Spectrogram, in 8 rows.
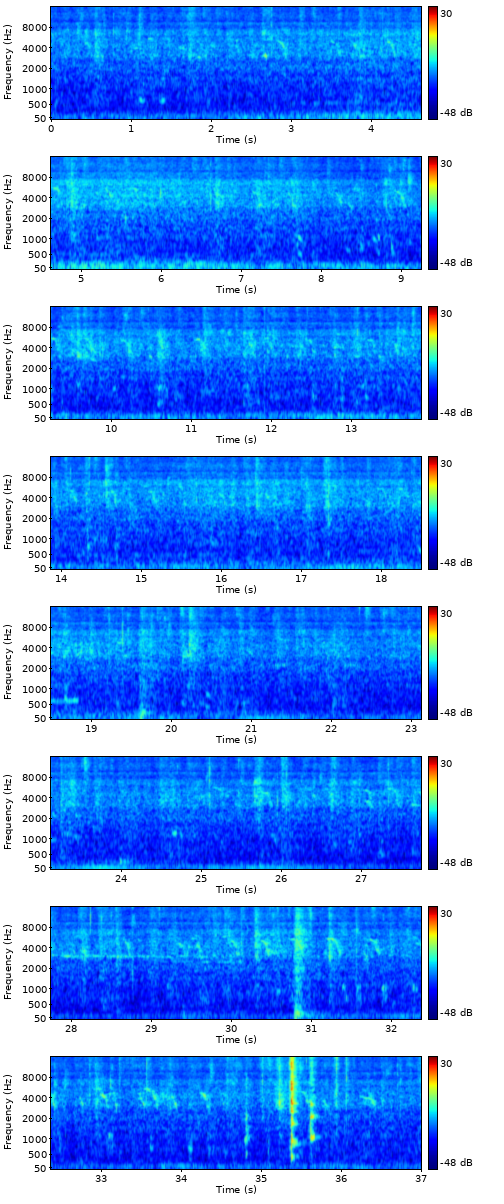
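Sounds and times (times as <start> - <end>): low steady rumble: 0.0 - 27.2
chickens clucking: 0.0 - 37.0.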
